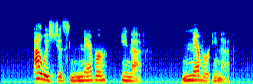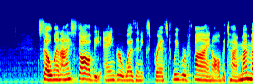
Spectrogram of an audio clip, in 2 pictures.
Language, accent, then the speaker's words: English; Midland, Texas, United States; born there; I was born in Midland, Texas. That was great, you know. Not really.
